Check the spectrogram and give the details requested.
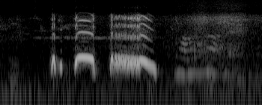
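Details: A single phrase from a spotted dove of northwest Vietnam: a brief note, a rounded coo, then a longer coo sliding downward. A fainter, hissy trailing sound follows in quiet surroundings.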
